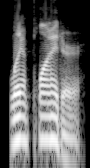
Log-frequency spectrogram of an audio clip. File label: "Lamplighter", American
